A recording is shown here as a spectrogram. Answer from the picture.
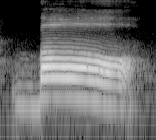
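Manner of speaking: BÓ loud and held long; syllable shown alone. Shown as a demonstration. Teacher showing children a syllable, "bó" long and loud. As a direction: stretch "bó" out as one syllable. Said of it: "a sílaba".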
